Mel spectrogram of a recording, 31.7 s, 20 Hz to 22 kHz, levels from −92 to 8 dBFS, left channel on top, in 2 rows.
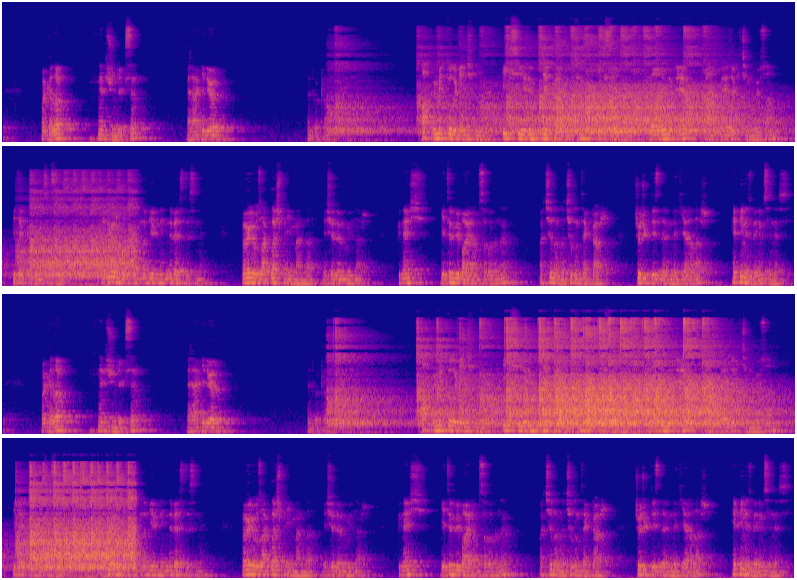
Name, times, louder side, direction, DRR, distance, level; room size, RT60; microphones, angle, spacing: voice 1, 0.8-1.3 1.9-2.7 3.7-4.4 6.1-6.5 8.4-9.7 10.0-12.6 12.9-15.5 16.1-17.1 17.8-19.9 20.7-23.0 23.8-24.3 24.6-26.0 26.6-27.9 28.5-29.9 30.5-31.5, left 1 dB, 20° left, -1 dB, 0.4 m, -30 dB
sound 1, 6.5-18.6, right 6 dB, 85° right, 0.3 m, -25 dB
3.9 x 3.3 x 4.0 m, 0.96 s
head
